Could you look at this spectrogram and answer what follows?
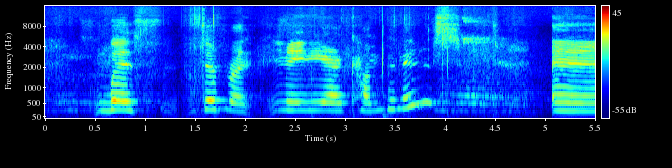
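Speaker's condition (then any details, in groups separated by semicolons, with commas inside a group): Cerebral palsy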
